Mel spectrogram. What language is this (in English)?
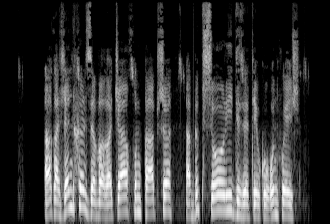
Kabardian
